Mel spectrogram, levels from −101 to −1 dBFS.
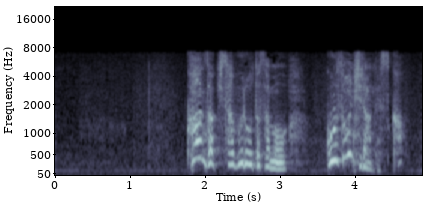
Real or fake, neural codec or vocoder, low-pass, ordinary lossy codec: real; none; 7.2 kHz; none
